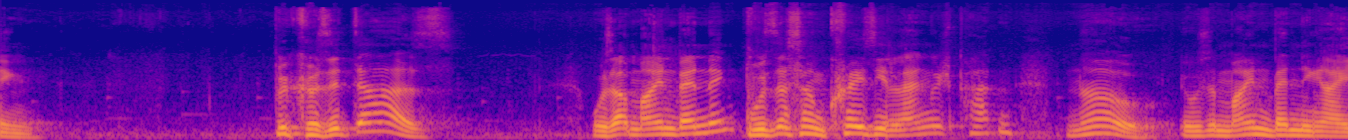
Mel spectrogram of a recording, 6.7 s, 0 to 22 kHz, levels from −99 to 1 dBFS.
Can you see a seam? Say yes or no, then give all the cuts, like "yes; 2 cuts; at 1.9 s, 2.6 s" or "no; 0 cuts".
yes; 2 cuts; at 3.7 s, 5.8 s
